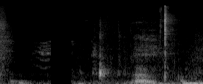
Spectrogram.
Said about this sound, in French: je crois que vous avez entendu mon chat. Ou alors tu fais vachement bien le chat. Ou alors j'imite super bien le chat. c'est parce qu'en fait il est enfermé dans le studio et il faut que j'aille lui ouvrir.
